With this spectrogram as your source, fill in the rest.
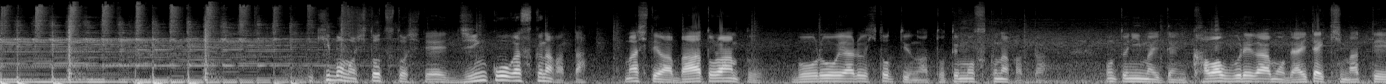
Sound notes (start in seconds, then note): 3.3 speaking in foreign language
